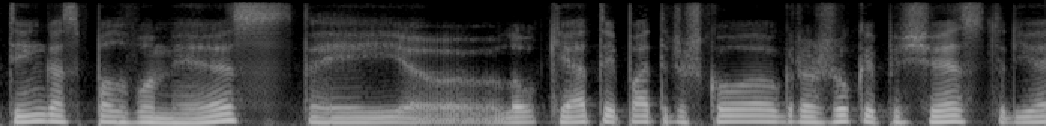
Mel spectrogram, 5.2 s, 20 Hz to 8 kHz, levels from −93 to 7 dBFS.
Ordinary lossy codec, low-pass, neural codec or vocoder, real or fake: AAC, 48 kbps; 7.2 kHz; codec, 24 kHz, 0.9 kbps, DualCodec; fake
